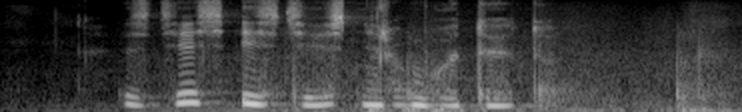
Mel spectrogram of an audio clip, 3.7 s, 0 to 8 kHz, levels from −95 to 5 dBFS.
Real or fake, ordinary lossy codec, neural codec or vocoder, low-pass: real; none; none; none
